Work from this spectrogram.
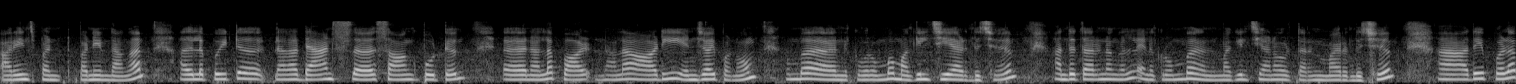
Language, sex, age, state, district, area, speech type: Tamil, female, 18-30, Tamil Nadu, Pudukkottai, rural, spontaneous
